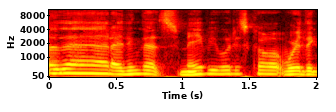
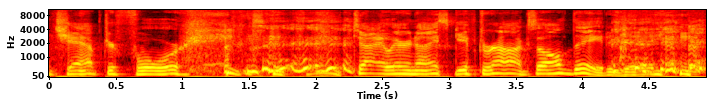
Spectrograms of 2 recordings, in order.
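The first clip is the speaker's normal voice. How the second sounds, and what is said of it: Imitates a movie voiceover narrator. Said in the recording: “really good at doing voices... trying to do the wizard people voice... the guy did the voiceover all the way through the Harry Potter first movie”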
